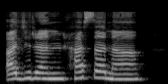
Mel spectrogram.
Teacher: تو یہاں پہ کیا ہوا پیچھے یہاں پہ ایک کلکلا کا بھی آ گیا ساتھ ہی اور یہاں پہ کیا آ گیا اظہار ہو گیا کیونکہ آگے حروف حلقی میں سے حرف آ رہا ہے. تو یہاں پہ میں نے تنوین میں جو چھپا ہوا نون ہے اجرن، تو میں نے اس کو ظاہر کر دیا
